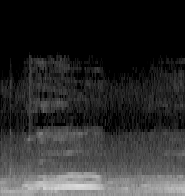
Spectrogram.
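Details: A cat lets out one sustained, smooth meow lasting about a second and a half, holding steady before tailing off, followed by a fainter, quieter cry.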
